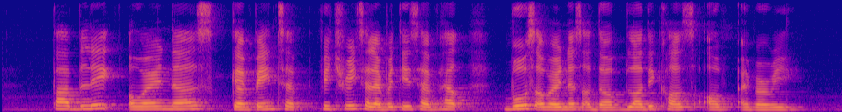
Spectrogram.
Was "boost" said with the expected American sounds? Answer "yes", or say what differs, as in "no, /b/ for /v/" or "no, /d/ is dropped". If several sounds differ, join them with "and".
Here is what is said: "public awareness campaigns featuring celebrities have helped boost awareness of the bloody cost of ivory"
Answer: no, /t/ is dropped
